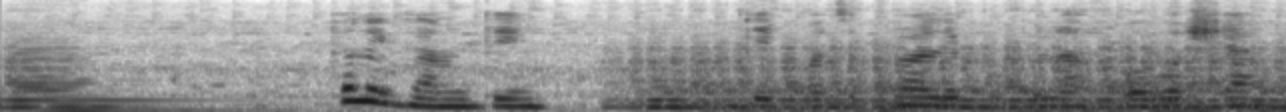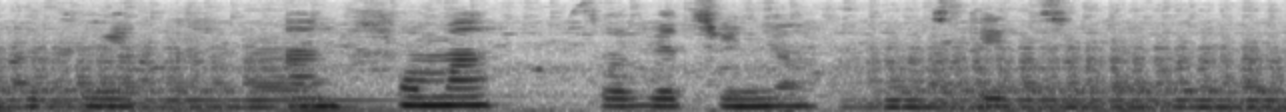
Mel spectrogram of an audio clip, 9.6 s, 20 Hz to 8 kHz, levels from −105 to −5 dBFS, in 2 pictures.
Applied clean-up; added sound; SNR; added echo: none; Bowed string instrument; 4 dB; none.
